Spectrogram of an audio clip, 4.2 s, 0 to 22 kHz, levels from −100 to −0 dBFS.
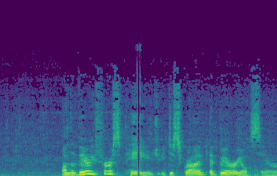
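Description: At 2.06 s the speech just drops out for about 40 ms, until 2.10 s, then picks up exactly where it left off. That's a gap at a join of encoded pieces: the audio was encoded in separate chunks and stitched back together without trimming, so the encoder's start-up silence and end-of-chunk padding both survive at the seam. The codec smears the edges, so the fully silent part is shorter than that. The joins come every 6 seconds, so only this one falls inside the clip.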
